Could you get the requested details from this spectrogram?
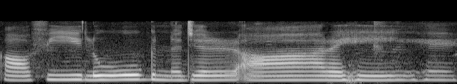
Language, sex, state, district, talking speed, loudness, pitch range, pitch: Hindi, female, Madhya Pradesh, Umaria, 80 wpm, -14 LUFS, 200-210 Hz, 205 Hz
